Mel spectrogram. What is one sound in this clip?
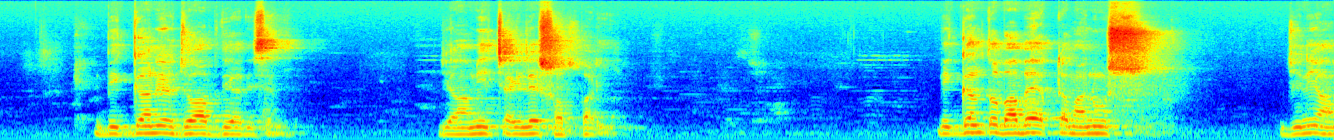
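An elderly man preaches through a microphone in bursts, with long pauses, his voice ringing out over a loudspeaker.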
